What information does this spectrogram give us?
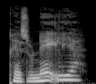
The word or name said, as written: PERSONALIA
